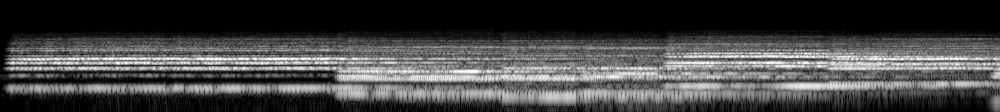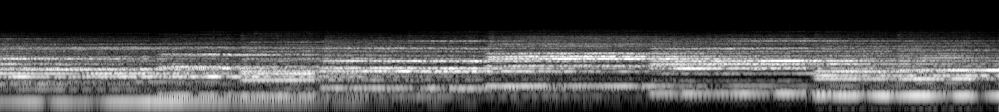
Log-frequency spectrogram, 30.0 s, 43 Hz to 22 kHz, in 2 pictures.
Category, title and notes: Music > Other
A Most Despicable Sound (195 BPM, Horror/Suspense)
Made with FL Studio 2025. Used arpeggio generation with a flute like sound effect created in Morphine.
weird, anxious, scary, eldritch, strange, arpeggio, suspense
